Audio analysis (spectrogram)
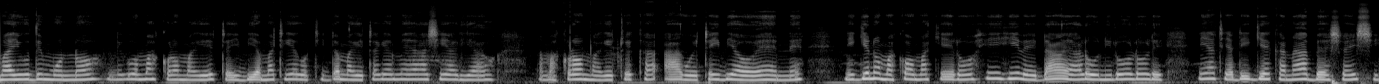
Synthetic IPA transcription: majuðimonɔneɣwɔmakɔɾɔmaɣetaiðiamatiɣɛɣotidamaɣetɛɣɛmɛaʃiaɾiaɔ | namakɔɾɔmaɣetweka̰ːɣwetaiðiaɔɛnɛ | niːɡenɔmakɔɔmakḛɾwɔhiɦiɾeːda̰ɔjaɾoniɾoɾoɾe | neatiadiɡekanabɛʃaiʃi

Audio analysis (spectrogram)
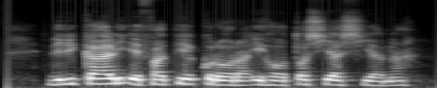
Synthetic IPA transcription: ðiɾikaɾiefatiekoɾɔɾaiɦɔtɔɕjaɕiana

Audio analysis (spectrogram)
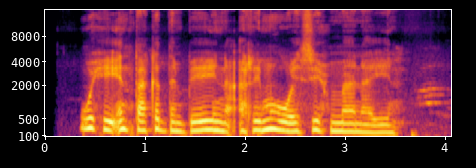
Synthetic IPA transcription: wɪħiːʔɪnt̪ʰaːkʰɐd̪ɐmbɛːjɛjnɐ̰ʔɐrɪmʊɦʊɛjsiːħʊmaːnaːjɛːn

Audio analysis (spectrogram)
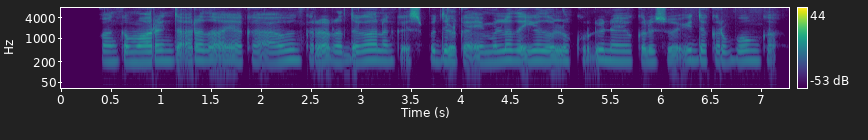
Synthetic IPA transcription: faːŋkʰɐmaːɾʔɛjnt̪ʰɐ̰ʔɐ̰ɾɐðɐ̰ɐ̰jaːkʰɐʕaːwɛŋkʰɐɾa̰ːlɐd̪ɐɣaːlɐŋkʰɐ̰ɪsbɛd̪ɛlkʰɐɛːmɪlɐðɐɪjɐðɔːlɐkʰʊrɖɪnɐjɔkʰɐlɛsɔ̰ːʕḭːd̪ɐkʰɐrbɔːŋkʰɐ

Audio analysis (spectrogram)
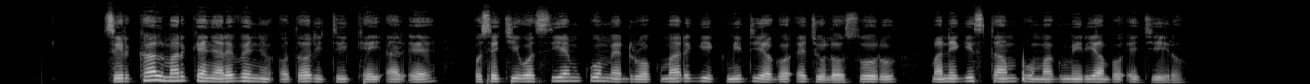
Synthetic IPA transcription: sɪɾkalmarkɛɲaɾɛveɲuʔɔt̪ɔɾitikʰeiʔaɾe | oset͡ʃiwasjɛmkwomɛdɾwɔkmarɡikmitjɔɡɔʔet͡ʃʊlɔsoɾu | maneɡɪstampumaɡmiɾɪjambɔʔet͡ʃɪɾo

